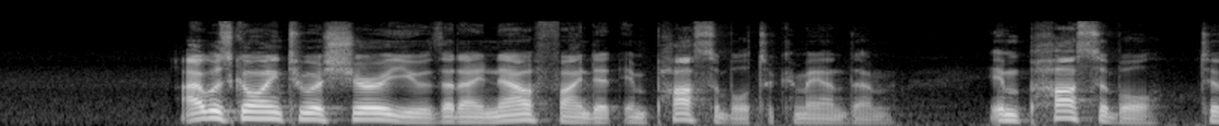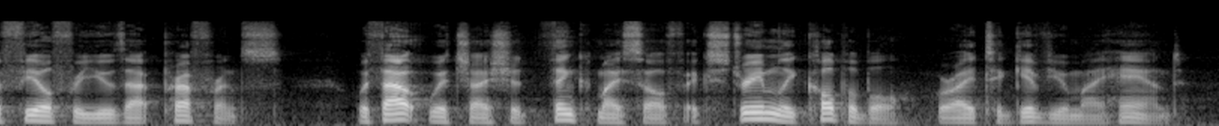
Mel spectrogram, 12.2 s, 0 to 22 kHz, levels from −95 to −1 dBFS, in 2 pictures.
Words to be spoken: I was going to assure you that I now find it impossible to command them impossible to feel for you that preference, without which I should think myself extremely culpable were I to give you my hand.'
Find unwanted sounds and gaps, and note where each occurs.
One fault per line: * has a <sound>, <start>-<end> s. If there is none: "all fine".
all fine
